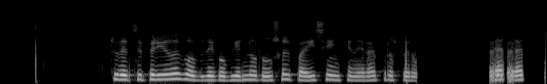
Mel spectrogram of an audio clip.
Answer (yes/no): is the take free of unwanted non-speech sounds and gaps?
no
